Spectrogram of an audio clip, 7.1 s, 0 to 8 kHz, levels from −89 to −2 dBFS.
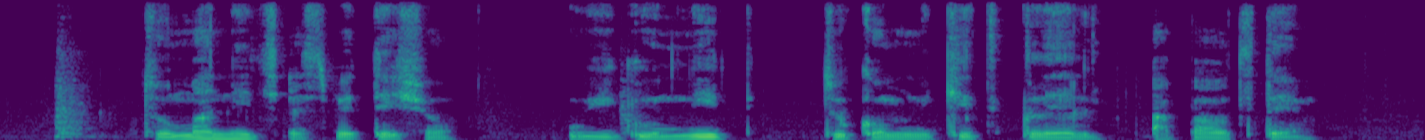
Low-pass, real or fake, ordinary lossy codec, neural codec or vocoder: none; real; none; none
